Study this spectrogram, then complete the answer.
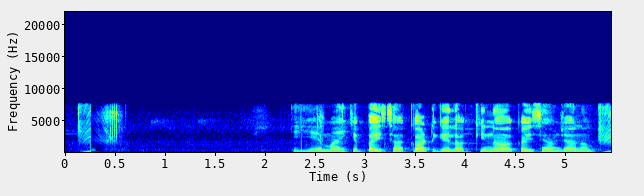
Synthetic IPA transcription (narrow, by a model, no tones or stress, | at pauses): jemaːikepɐɪsakɐʈɡelɐkkːinakɐiseɦɐmd͡ʒaːnam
